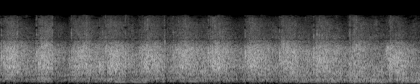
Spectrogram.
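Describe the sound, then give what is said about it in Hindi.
Knesset members in the Israeli parliament rising to applaud Prime Minister Modi: loud, warm clapping from many hands, pulsing in a steady rhythm of even swells throughout. “गौर फरमाईंदा त Israeli parliament Knesset में प्रधानमंत्री मोदीअ जो सभिनी मेंबरान उथी बीह करे गरम जोशीअ सां ताड़ियूं वॼाए स्वागत बि कयो।”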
